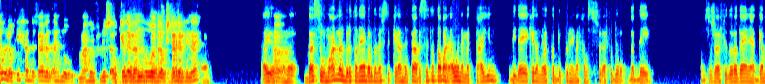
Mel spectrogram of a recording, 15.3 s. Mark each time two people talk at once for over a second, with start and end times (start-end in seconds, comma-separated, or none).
2.3-3.6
